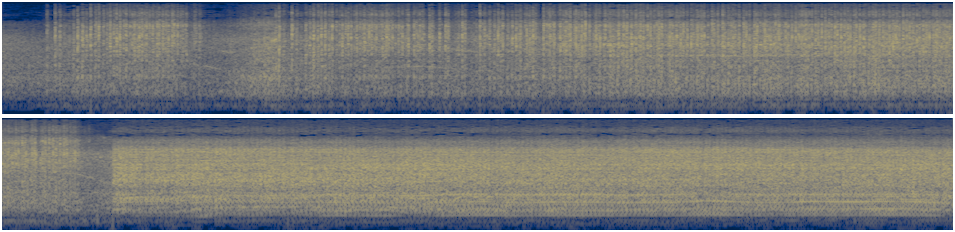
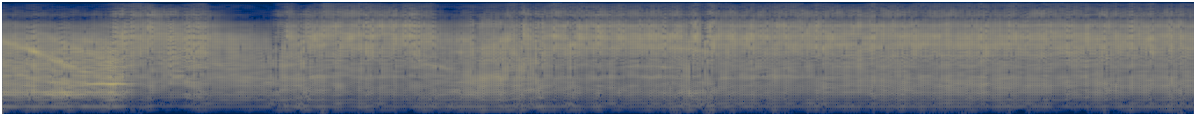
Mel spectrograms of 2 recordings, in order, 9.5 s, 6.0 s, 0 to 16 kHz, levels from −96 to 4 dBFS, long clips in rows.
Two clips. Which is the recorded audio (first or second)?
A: first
